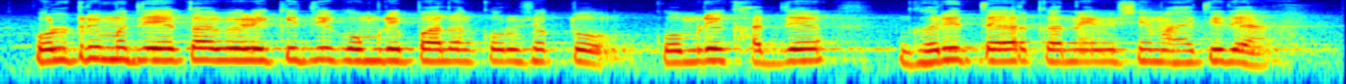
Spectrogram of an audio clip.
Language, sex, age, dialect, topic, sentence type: Marathi, male, 25-30, Northern Konkan, agriculture, question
